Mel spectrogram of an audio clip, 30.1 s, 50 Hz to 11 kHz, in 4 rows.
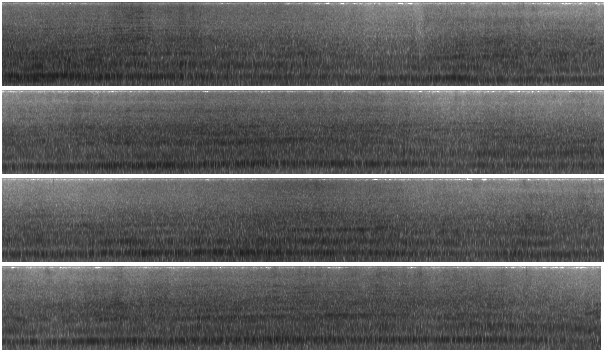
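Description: A pack of 600 micro sprint cars with 600cc motorcycle engines circling the dirt oval together. Their engine note swells and fades about every seven to eight seconds as the field goes round.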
